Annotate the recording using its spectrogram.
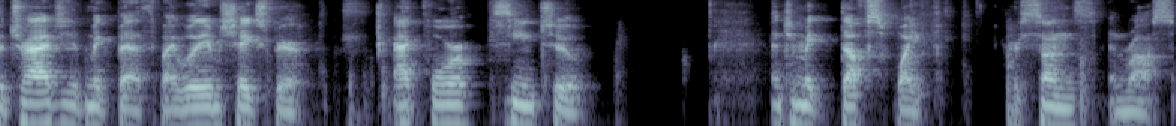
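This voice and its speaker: Putting on a character voice, a man speaks in a raspy, fairly low pitch at a moderate pace, with fairly even intonation and long, frequent pauses. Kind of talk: classical verse reading. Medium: read story. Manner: measured, earnest.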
